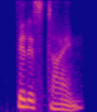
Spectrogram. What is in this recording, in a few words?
"Philistine", Indian; Dictionary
